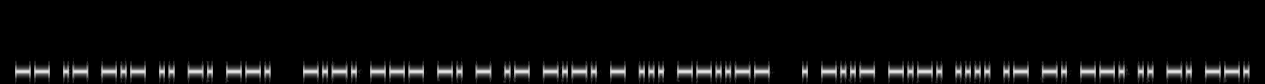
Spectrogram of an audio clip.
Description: Morse code, heard as a keyed tone, about 25 wpm, 600 Hz. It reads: MAKING CONTACTS, EXCHANGING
